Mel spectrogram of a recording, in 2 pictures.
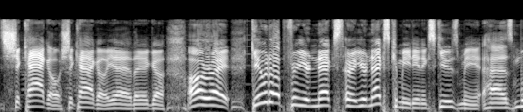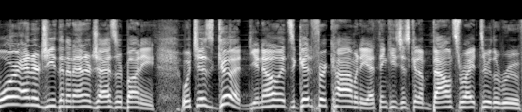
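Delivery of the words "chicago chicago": mock Chicago accent, lower. Teasing the last comedian by imitating how he says the city: imitating a Chicago accent. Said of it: "in the way you say the word Chicago".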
